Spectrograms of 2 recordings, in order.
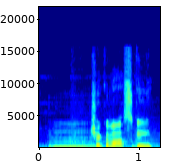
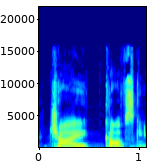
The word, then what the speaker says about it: Tchaikovsky: honestly travoski did i say that right is it is it is it pronounced czechovsky czevosky chuckle of ozzie uh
